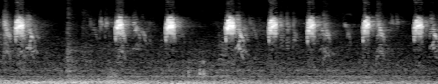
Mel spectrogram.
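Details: Repeated brief dry chirps from a house martin (Delichon urbicum), roughly eight sharp notes at intervals under a second, each a quick high burst, over a low murmuring background hum.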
